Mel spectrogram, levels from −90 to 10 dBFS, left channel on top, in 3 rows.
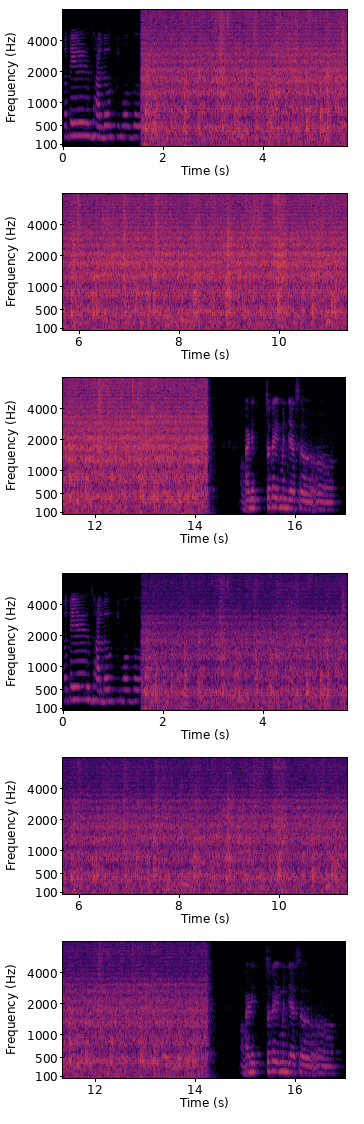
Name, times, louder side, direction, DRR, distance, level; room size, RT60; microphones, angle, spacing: voice 1, 0.0-7.0 7.6-10.5 10.8-12.4 13.1-13.2 14.9-15.0, equal, 30° right, -2 dB, 5.3 m, -49 dB
sound 1, 1.5-14.3, left 7 dB, 80° left, 0.7 m, -32 dB
voice 2, 7.7-8.2 13.3-14.3 15.0-16.8, left 2 dB, 25° left, 3 dB, 1.0 m, -45 dB
11.5 x 5.9 x 8.4 m, 0.38 s
head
